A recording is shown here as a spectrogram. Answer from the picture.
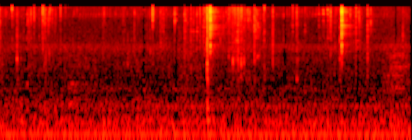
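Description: Scissors cutting loofah netting: a few faint, short snips, the clearest about two seconds in and another about a second and a half later.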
